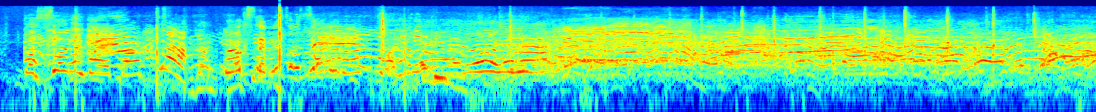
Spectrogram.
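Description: A crowd of people shout and clamour outdoors.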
